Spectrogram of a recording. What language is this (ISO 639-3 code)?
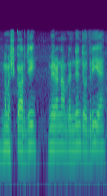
doi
